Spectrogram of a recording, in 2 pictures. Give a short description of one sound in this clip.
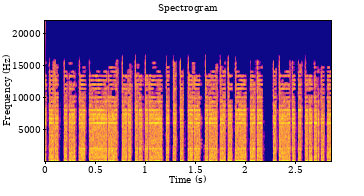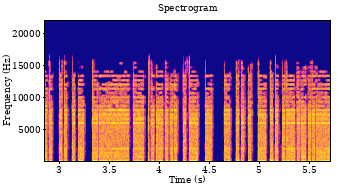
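A train's wheels clatter over a metal bridge.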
